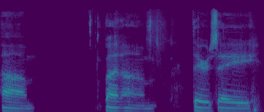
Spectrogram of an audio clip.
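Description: A man hosting a casual book discussion, talking in a halting, thoughtful way and often trailing off. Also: low voice, little pitch movement, a bit bright, dry recording.

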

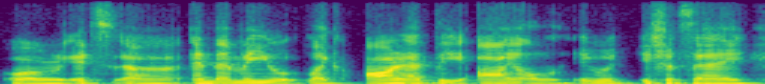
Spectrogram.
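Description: A man's voice: medium pitch, flat delivery, a little slow, a bit bright, muffled recording. A man from Turkey with a Turkish accent, a guest speaking over a video call, hesitant and full of fillers.

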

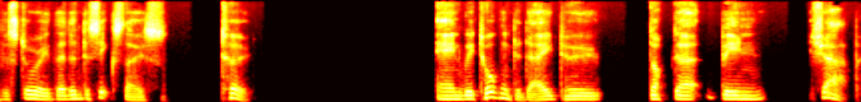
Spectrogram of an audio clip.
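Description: A man's voice: fairly low pitch, mellow, breathy edge, no room sound. A middle-aged man with a New Zealand accent, hosting a talk radio show, speaking in an earnest and indignant way. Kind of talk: talk radio monologue and interview. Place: radio studio.

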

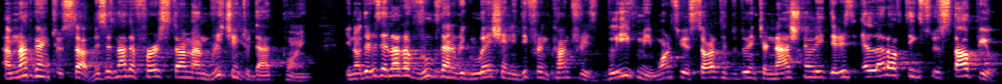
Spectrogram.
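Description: A man whose first language is Persian, a seminar trainer answering interview questions in halting English with many restarts. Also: high-pitched, big-room sound. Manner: halting, many restarts, non-native grammar, animated when pressed. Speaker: seminar trainer and company founder.

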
